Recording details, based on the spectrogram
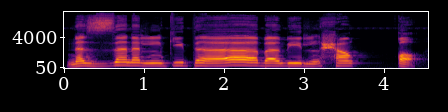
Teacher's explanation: زا کے اندر سیٹی ہوتی ہے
